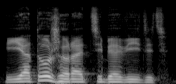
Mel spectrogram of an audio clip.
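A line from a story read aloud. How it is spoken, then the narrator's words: Deep chest voice, thunderous music. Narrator (Russian): ответил советник грудным голосом, сопровождаемый громовой музыкой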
